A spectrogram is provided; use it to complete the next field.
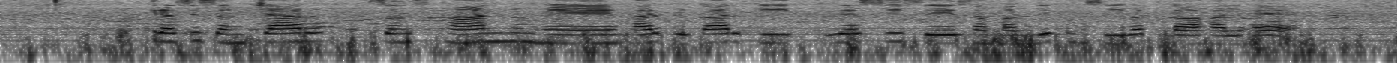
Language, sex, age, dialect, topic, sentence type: Hindi, female, 18-24, Kanauji Braj Bhasha, agriculture, statement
